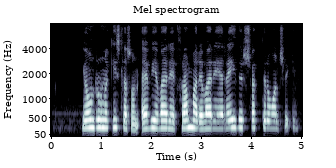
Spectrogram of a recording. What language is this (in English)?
Icelandic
